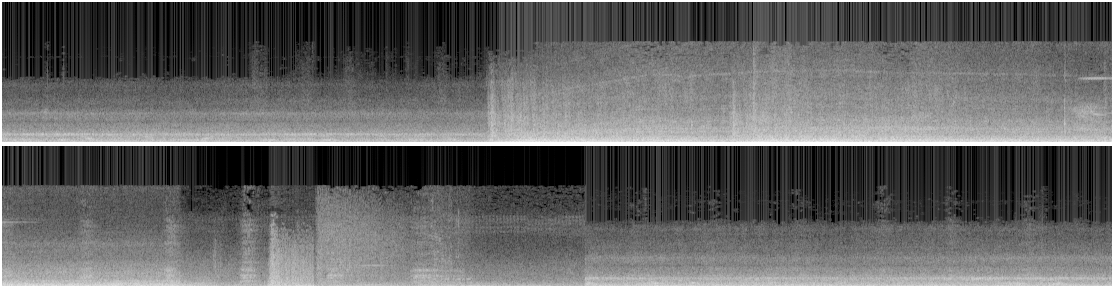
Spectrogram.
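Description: A hovering vehicle engine hums steadily.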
